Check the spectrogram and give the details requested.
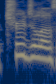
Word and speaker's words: TruJuLo: when I tell you it might help with the pronunciation A little bit so truelo stands for truth justice and love so that J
